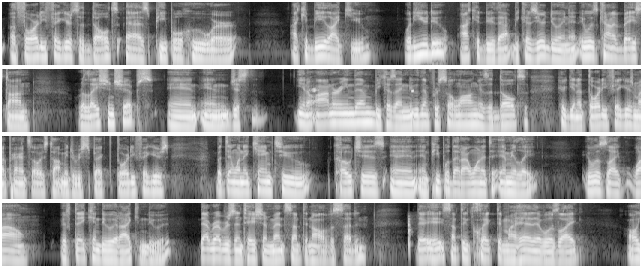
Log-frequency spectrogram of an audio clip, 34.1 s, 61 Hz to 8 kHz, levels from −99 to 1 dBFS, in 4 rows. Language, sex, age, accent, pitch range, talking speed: English, male, 30-49, American, 100-120 Hz, 190 wpm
